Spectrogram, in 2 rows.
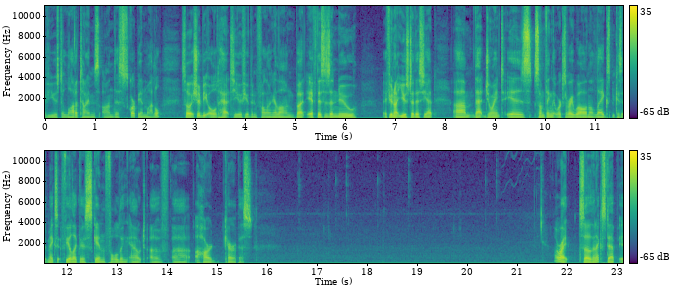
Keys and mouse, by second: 0.0 middle click, 0.1 click, 0.2-2.6 middle drag, 8.5-9.7 drag, 12.1-15.5 middle drag, 17.3 s, 17.5 click, 19.9 s.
